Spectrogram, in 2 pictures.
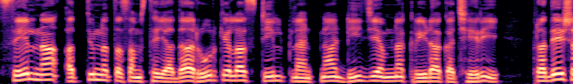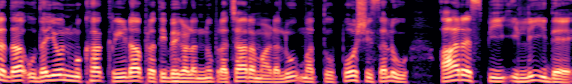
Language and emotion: Kannada, neutral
